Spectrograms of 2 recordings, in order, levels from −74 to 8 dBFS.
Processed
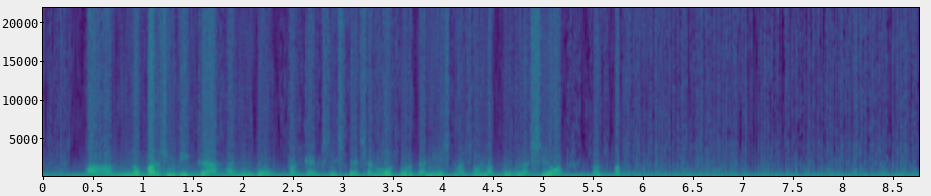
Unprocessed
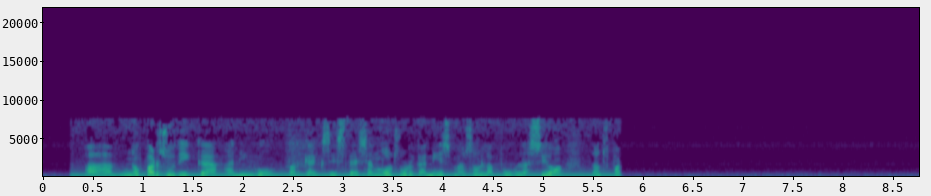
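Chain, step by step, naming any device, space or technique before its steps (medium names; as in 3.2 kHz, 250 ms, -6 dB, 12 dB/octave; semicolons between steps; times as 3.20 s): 0.68–2.04 s: doubling 15 ms -5.5 dB; early CD player with a faulty converter (jump at every zero crossing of -21.5 dBFS; sampling jitter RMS 0.052 ms); trim -4 dB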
